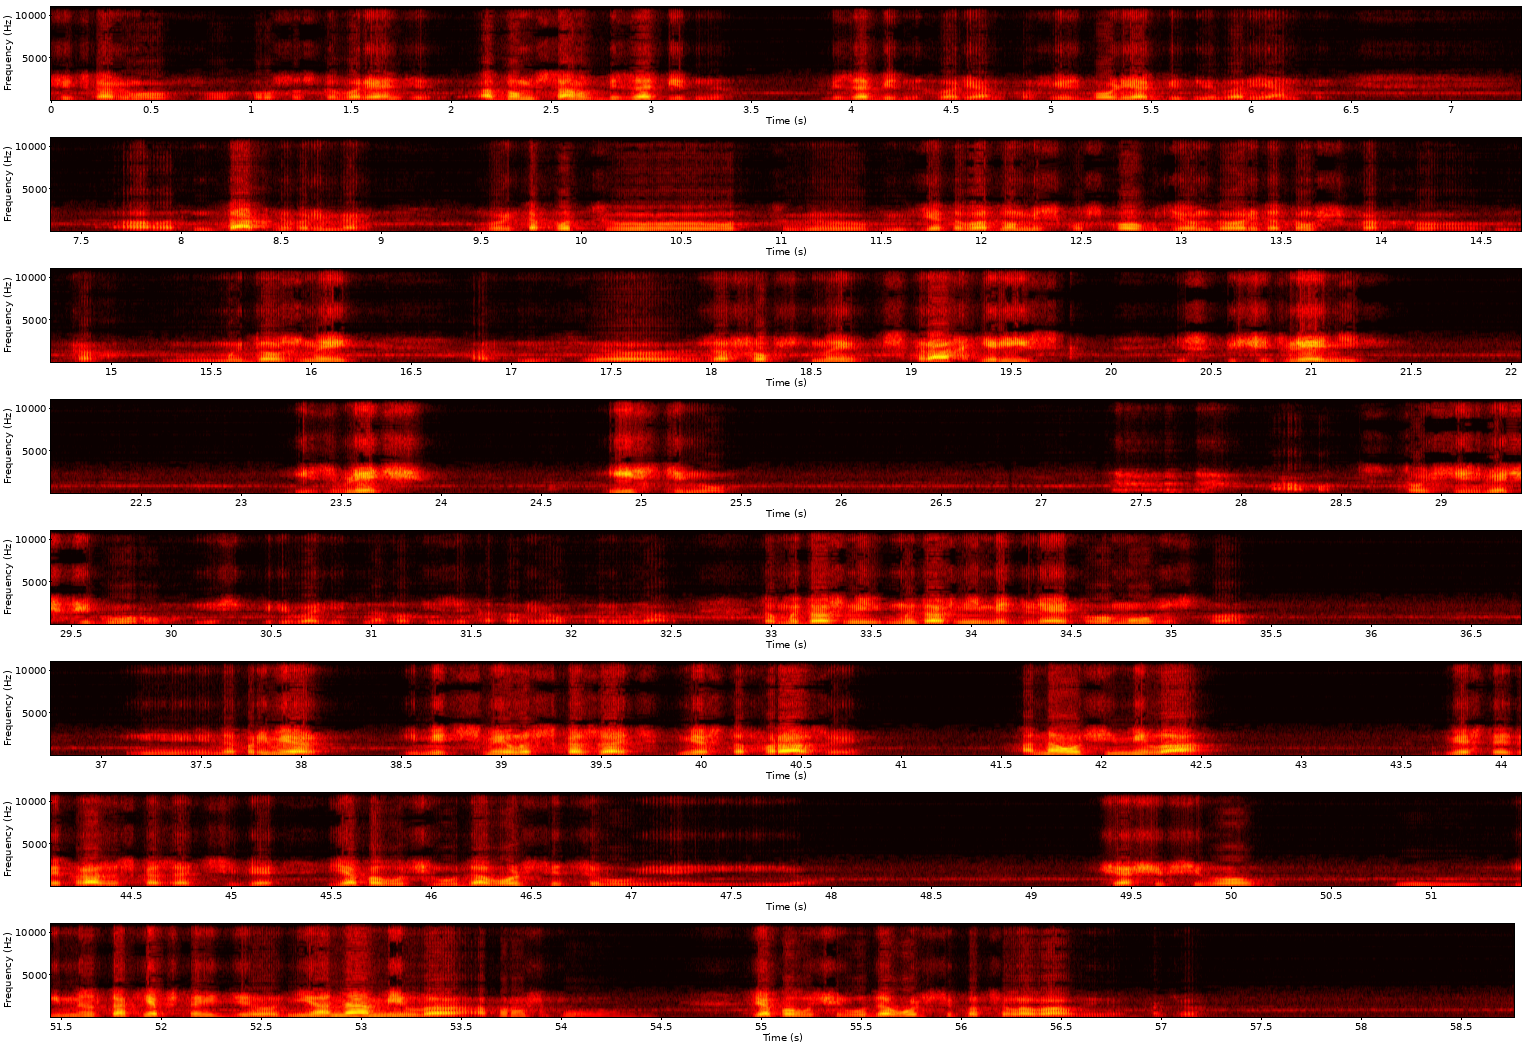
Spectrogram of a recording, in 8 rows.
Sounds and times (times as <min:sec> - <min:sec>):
Speech: 0:00.0 - 0:06.5, 0:07.6 - 0:21.5, 0:23.2 - 0:25.6, 0:27.4 - 0:35.5, 0:37.1 - 0:40.9, 0:41.6 - 0:42.7, 0:43.7 - 0:48.0, 0:49.3 - 0:50.2, 0:50.8 - 0:57.3.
